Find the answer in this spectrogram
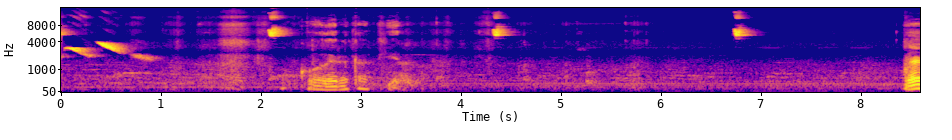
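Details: A green-winged saltator, newly acquired 30 days ago, sings loudly from a flight cage after starting soft songs at 11 days. It opens with a few clear, falling whistles, then gives sharp high notes every two seconds or so, with a man speaking briefly in between.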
